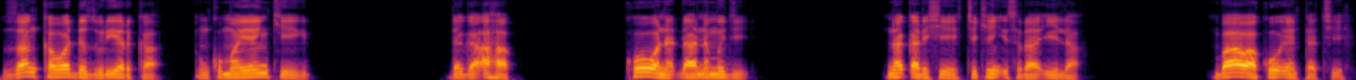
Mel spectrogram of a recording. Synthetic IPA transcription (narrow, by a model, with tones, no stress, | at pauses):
zɐ˦˨ŋkɐ˦wɐ˦da˨zʊ˨ɾɪ˦jɐ˨rka˨ | ʔɪ˨ŋkʷʊ˦ma˦jɐ˦ŋkʲiː˨ | dɐ˨ɡa˨ʔa˦ɦa˨b̚ | kʷoː˦wɐ˨ne˨ɗaː˦na˦mʊ˦d͡ʒiː˨ | na˦kʼɐ˨ɽʃeː˦t͡ʃɪ˦kʲɪ˦ŋʔɪ˨sɾaː˦ʔiː˦la˨ | baː˦waː˨kʷoː˦jɛ˨nta˨t͡ʃeː˦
